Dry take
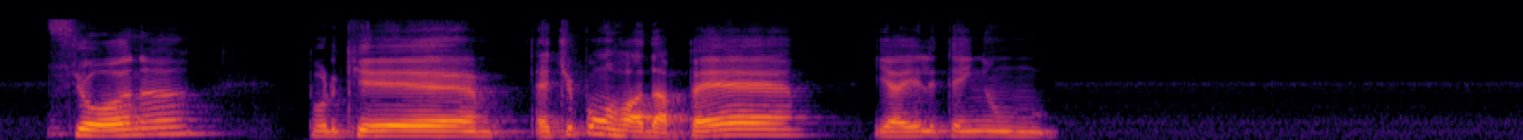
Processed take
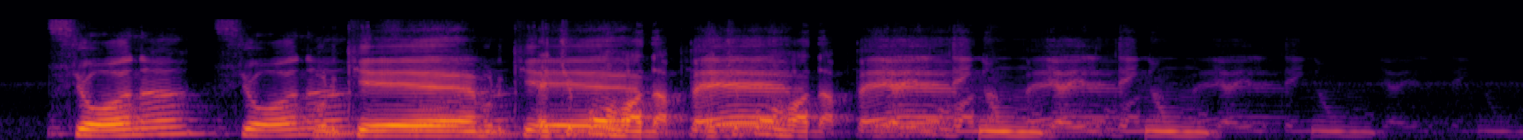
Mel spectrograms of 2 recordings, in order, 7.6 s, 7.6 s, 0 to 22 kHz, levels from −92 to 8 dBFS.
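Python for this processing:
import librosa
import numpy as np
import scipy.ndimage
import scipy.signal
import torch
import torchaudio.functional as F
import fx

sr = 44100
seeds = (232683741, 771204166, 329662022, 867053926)

y = fx.highpass(x, sr, hz=1300.0, slope=6, at=(3.2, 4.9))
y = fx.echo_feedback(y, sr, ms=831, feedback_pct=25, wet_db=-5)
y = y * 10.0 ** (-2.0 / 20.0)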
